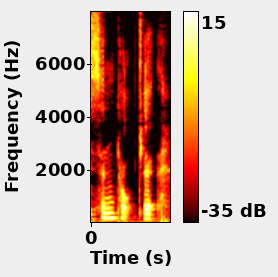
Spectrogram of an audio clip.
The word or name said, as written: sinto'-ch'e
